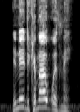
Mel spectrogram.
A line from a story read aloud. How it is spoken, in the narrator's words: he shouted over the storm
